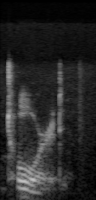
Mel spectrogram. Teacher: So toward it's spelled with like it has two syllables, but it's actually just really one.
